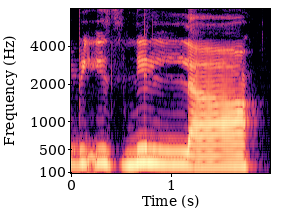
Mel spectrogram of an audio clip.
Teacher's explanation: باذن اللہ اس میں جلالہ سے پہلے زیر ہے تو نرمی سے پڑھیں گے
